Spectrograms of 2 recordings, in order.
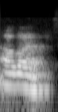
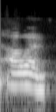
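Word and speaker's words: hour: यहां पर एन आवर यहां पर देखने के लिए एच है लेकिन एच तुम्हारा साइलेंट होता है। यहां से स्टार्ट होता है। बोलना आपका यहां से स्टार्ट होगा। एन आवर तो इसको जब आवर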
